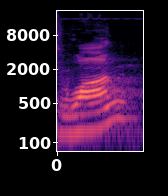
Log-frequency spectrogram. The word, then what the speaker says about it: Wohn: my name is Juan D one it pronounces exactly as if you count one and I jokingly start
